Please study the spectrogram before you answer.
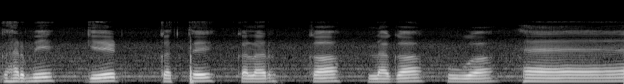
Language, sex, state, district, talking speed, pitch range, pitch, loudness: Hindi, male, Madhya Pradesh, Katni, 85 wpm, 145-180 Hz, 150 Hz, -16 LUFS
